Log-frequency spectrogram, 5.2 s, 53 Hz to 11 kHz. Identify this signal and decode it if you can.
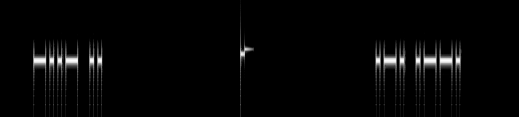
Morse code, heard as a keyed tone, about 30 wpm, 700 Hz. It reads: XI RP
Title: Top Two Letter Combinations in Words 30wpm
